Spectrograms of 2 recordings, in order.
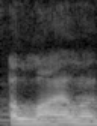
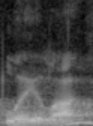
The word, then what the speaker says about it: Alila: So she knows her name is supposed to be pronounced Alila, not Layla.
